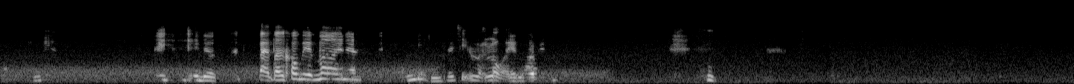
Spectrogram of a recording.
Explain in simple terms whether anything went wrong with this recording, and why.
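Two things went wrong. There's speech suppressed in double talk at 0 to 0.66, 1.38 to 2.91, 3.44 to 4.32 and 5.19 to 5.64 s, where the talker dips or chops out, likely because the echo canceller ducked everything while both sides spoke. There's also the other side's voice leaking through, a faint second voice at 0.23 to 2.57, 3.96 to 4.42 and 5.31 to 6.16 s, likely loudspeaker sound the canceller didn't fully remove.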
